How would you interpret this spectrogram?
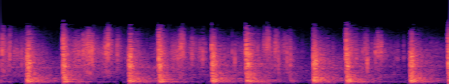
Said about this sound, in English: Here, help me put the seals on the certificates.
